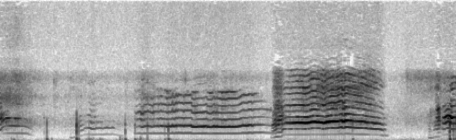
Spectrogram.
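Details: Domestic cats waiting for food: long, drawn-out, steady meows with rich harmonics, one stretching over a second, then a shorter rising call at the end, with soft clicks between.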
